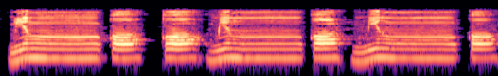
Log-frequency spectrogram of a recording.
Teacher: Nun sukun bertemu qaf, maka harus dibaca dengung yang lama dan samar ke qaf. Qaf kan hurufnya di ujung sini ya, di pangkal sini. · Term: ikfa hakiki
